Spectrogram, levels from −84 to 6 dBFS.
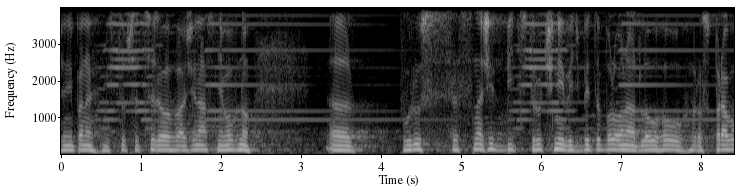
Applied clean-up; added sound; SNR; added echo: none; Harmonica; 19 dB; none.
